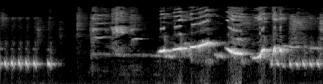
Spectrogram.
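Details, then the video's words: White-rumped shama singing, a master recording for teaching shamas: quick repeated low whistled notes, then varied rising whistles and warbling phrases. "SUARA MURAI BATU bikin GACOR BONGKAR ISIAN ¦ MASTERAN MURAI ¦ SHAMA BIRD"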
